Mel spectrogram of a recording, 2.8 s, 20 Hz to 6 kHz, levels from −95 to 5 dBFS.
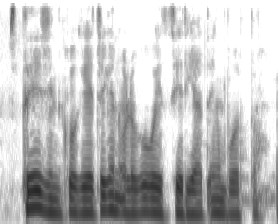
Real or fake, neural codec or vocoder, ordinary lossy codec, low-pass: real; none; none; 5.4 kHz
